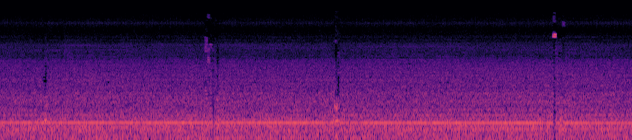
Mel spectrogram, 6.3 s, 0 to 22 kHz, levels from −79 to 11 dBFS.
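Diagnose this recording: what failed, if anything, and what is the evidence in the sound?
The failure is in the codec stage: corrupt frames were decoded. Brief chirps or bursts of misplaced noise occur at 0.40–0.47, 2.04–2.20, 3.32–3.39 and 5.53–5.65 s, each spanning a few frames. Flipped bits gave wrong gains and codes. Peaks reach about −15 dBFS, and about −10 dBFS in the last burst.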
